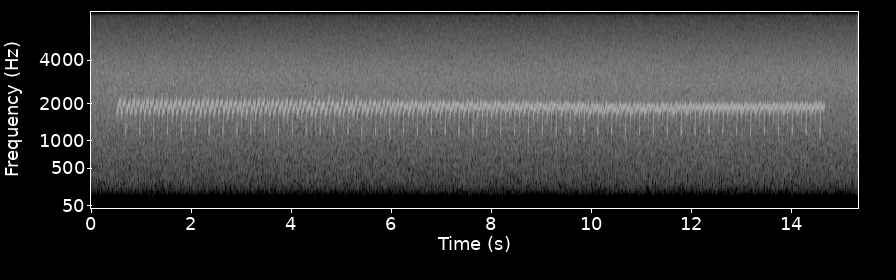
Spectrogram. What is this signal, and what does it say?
SSTV (slow-scan television), Scottie S2, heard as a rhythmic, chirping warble, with radio hiss and a squelch burst at the end.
